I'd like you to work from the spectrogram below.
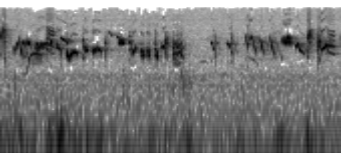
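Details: Common whitethroat singing in mid-May on Ona Island and the Hustadvika area, Møre & Romsdal, Norway: fast scratchy chattering phrases of high twittering notes, one burst followed by a shorter choppy run of clicks and whistles.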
